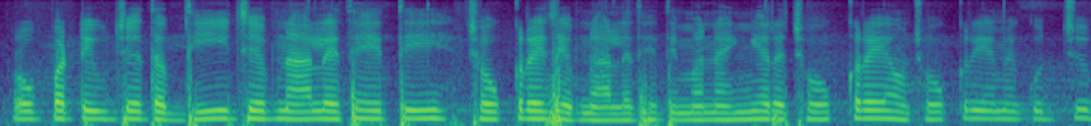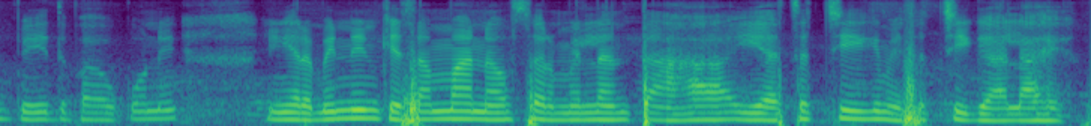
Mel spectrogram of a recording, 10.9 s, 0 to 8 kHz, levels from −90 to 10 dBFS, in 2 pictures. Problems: constant background noise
